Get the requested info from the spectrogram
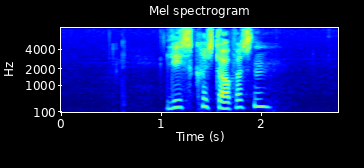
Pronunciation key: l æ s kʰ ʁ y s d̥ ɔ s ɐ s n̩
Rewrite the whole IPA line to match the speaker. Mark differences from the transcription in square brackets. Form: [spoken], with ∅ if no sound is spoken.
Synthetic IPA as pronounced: l [i] s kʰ ʁ [i] s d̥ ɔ [f] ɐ s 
